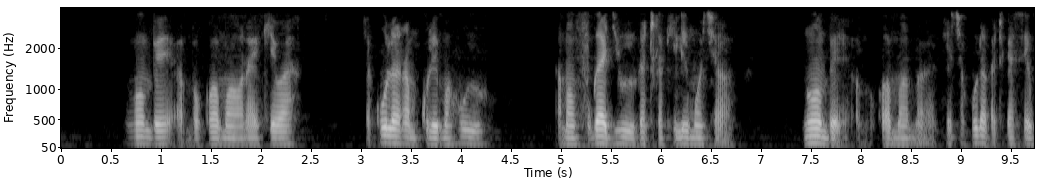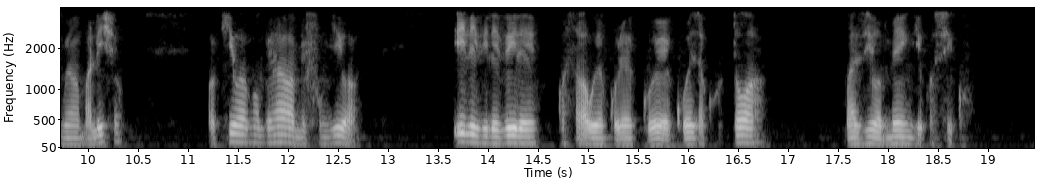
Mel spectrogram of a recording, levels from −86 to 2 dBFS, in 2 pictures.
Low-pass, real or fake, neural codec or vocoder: 3.6 kHz; real; none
